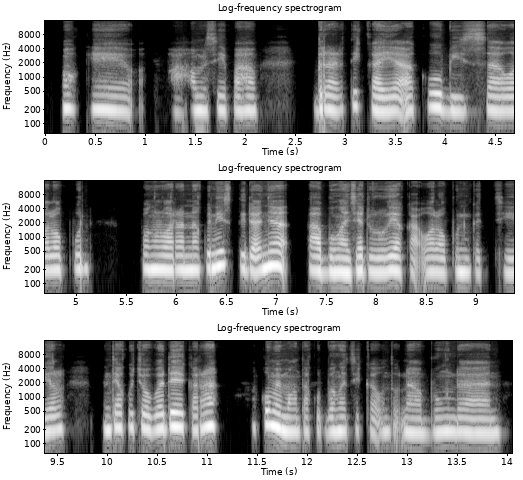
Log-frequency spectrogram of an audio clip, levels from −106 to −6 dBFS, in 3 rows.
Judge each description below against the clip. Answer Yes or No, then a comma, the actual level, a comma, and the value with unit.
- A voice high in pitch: Yes, high, 195 Hz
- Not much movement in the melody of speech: Yes, narrow, 2.3 semitones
